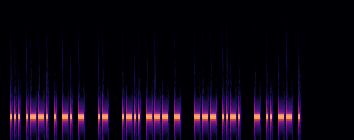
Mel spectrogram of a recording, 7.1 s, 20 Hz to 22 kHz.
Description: Morse code, heard as a keyed tone, about 30 wpm, 700 Hz. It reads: SPENT A LOT OF TIME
